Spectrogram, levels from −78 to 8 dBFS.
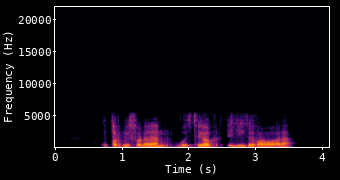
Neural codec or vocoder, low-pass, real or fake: codec, 16 kHz, 0.5 kbps, X-Codec, HuBERT features, trained on general audio; 5.4 kHz; fake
